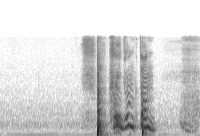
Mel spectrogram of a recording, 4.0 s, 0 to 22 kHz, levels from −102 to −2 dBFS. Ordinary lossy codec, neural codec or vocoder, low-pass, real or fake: none; none; 7.2 kHz; real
